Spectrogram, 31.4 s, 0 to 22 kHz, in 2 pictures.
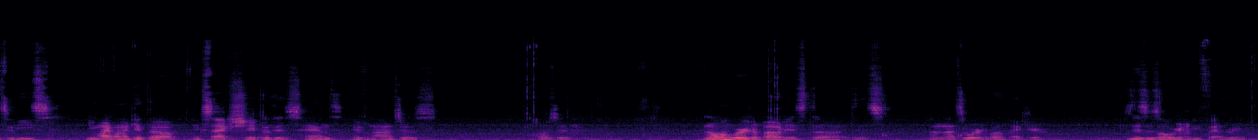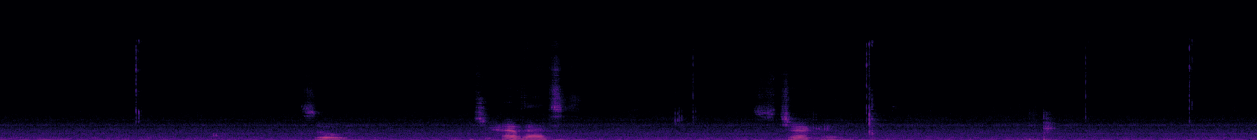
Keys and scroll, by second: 24.3-26.5 typing.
